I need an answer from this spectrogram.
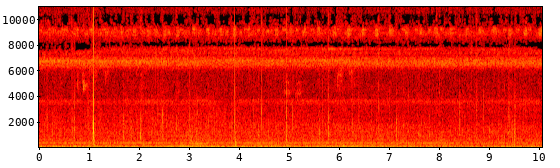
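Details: A cricket at home trills in high, steady pulses over the soft hiss and patter of light rain.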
